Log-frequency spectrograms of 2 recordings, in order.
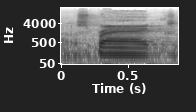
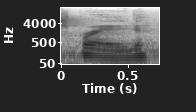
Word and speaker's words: Sprague: and so in comparison sprag we call it we call it sprag but it's actually pronounced Sprague but we've got a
